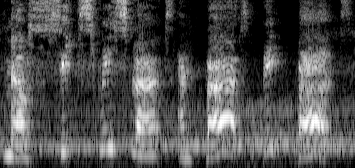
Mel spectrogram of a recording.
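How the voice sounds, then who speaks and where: A woman's voice: fairly high pitch, expressive, extremely slow. A woman reading a children's picture book aloud as a storytime host, playful and sing-song. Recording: echoey room, loud traffic noise.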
